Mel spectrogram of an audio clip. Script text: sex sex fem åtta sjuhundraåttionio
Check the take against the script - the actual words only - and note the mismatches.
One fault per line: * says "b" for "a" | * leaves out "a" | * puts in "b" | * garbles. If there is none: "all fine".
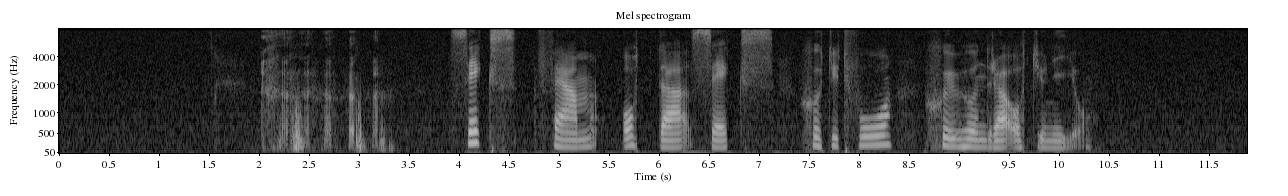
* leaves out "sex"
* puts in "sex sjuttiotvå"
